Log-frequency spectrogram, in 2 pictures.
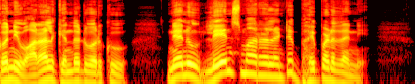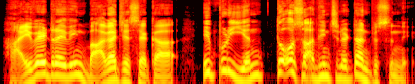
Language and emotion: Telugu, happy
